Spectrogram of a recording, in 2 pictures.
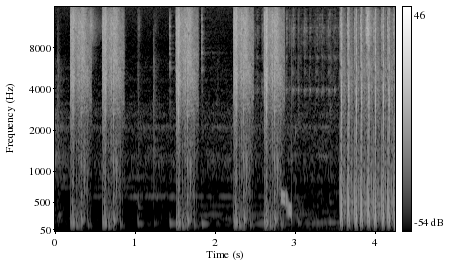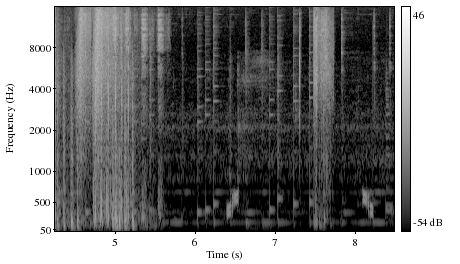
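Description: Rapid gunfire in Terraria Calamity during a pre-Moon Lord stage: bursts of sharp repeated shots, with the densest sustained volley in the middle, sounding loud and close with no talking.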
